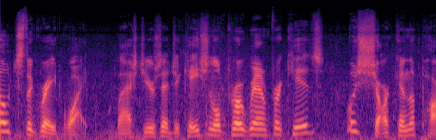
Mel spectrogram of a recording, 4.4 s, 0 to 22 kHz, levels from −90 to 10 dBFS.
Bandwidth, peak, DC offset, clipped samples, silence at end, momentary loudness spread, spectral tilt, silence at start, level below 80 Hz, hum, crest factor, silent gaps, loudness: 15.5 kHz; 0 dBFS; under 0.1%; under 0.1%; 0 s; 9 LU; -3.5 dB/octave; 0 s; -44 dBFS; none; 20 dB; none; -21 LUFS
